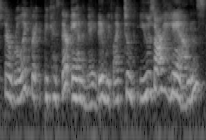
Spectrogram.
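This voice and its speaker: Noticeable background noise sits behind a woman's high voice. She speaks at a fairly quick pace. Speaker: marriage teacher. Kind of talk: tutorial. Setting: indoor room with a whiteboard. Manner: animated.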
